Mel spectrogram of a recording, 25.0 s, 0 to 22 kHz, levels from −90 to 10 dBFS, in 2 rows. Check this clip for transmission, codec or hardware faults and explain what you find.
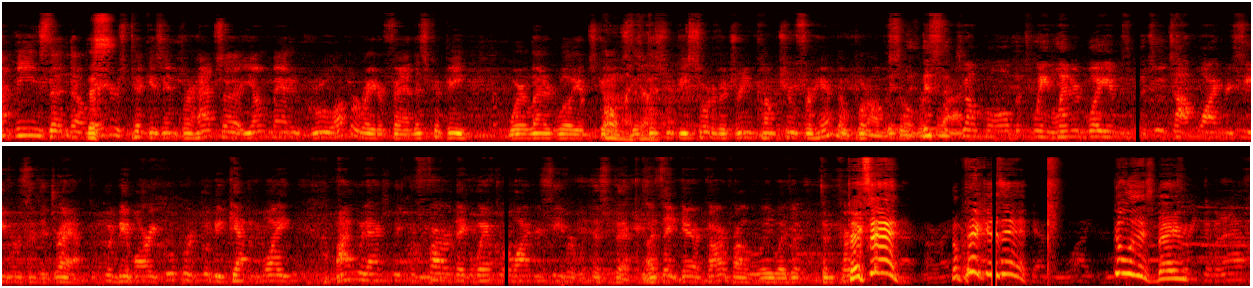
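Three dropouts from corrupt frames being muted, at 11.34–11.48 s, 17.51–17.60 s and 22.39–22.49 s. Damaged compressed frames were rejected by the decoder and replaced with silence. Each gap is abruptly cut, spans a few frame lengths, and keeps the timing intact. On the waveform they show as flat, near-silent gaps, and on the spectrogram as blank vertical bands across all frequencies.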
